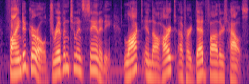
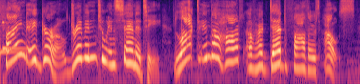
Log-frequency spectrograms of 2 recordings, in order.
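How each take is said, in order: First: It is read in a plain voice. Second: It is read in a put-on accent.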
